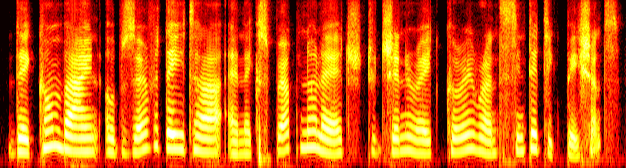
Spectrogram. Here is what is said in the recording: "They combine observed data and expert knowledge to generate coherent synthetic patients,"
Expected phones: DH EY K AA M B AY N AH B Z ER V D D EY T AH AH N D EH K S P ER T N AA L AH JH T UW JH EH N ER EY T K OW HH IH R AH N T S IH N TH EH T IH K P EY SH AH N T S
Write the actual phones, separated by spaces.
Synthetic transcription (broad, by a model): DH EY K AA M B AY N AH B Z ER V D D EY T AH AH N D EH K S P ER T N AA L AH JH T UW JH EH N ER EY T K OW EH R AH N T S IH N T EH T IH K P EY SH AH N T S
